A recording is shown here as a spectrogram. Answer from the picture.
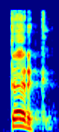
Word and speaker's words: तर्क: दोहराइए तर्क। यहाँ पे आप देख रहे हैं ना, र का उच्चारण पहले हो रहा है क्योंकि रेफ ऊपर लगी है।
